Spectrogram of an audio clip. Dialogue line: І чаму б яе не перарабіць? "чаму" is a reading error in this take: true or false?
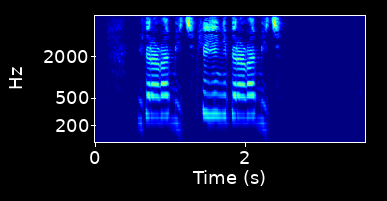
true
